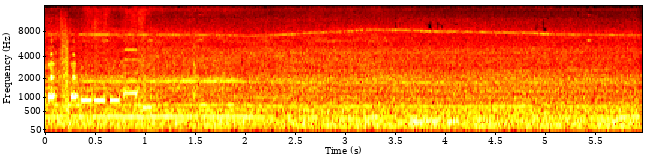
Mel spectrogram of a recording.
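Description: Farm tractor heard from inside the cab while planting: a steady engine and machinery drone with a thin high whine. There are a few short electronic beeps and clicks in the first second.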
